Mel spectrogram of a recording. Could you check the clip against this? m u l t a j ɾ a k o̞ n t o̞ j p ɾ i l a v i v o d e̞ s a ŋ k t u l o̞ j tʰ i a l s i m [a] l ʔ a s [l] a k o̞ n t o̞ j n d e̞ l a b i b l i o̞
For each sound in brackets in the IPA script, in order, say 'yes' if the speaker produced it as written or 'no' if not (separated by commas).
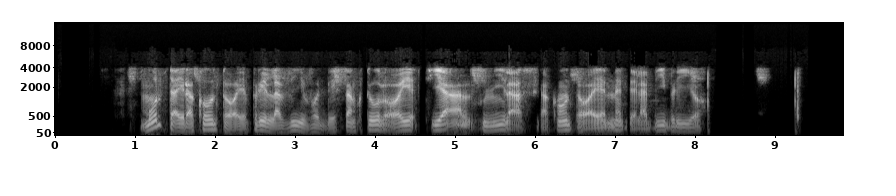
no, no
